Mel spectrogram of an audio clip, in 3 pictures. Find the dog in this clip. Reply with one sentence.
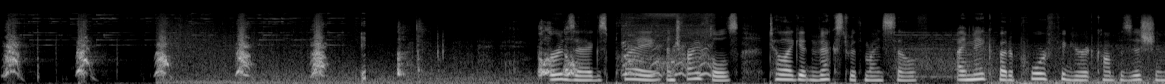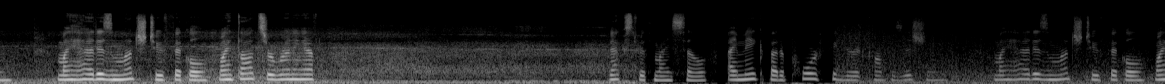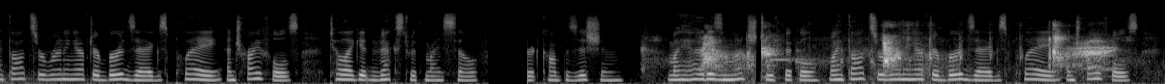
You can hear the dog from 0.0 to 1.8 s, from 2.4 to 7.2 s and from 29.7 to 34.5 s.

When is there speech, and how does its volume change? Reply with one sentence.
The speech can be heard from 5.5 to 14.8 s, at a steady volume; and from 17.7 to 34.8 s, getting louder.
